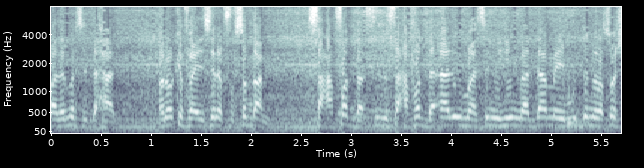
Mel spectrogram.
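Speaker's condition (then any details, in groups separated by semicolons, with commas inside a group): No condition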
